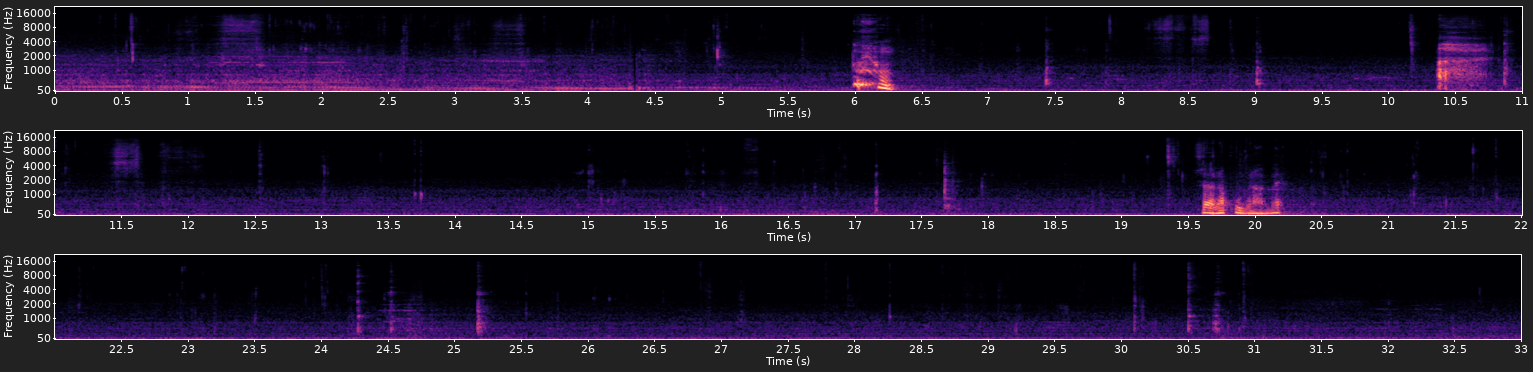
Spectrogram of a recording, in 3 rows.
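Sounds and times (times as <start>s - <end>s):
close chewing: 0.0s - 9.2s, 14.6s - 19.6s, 20.4s - 31.2s.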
